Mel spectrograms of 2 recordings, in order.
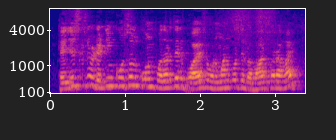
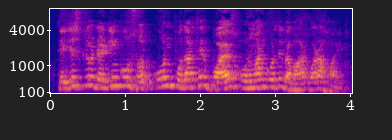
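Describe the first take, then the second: No difference in how they are said.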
